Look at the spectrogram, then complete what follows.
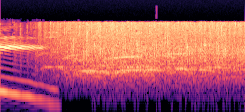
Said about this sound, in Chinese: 掌声鼓励。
